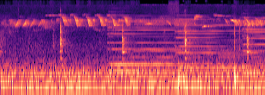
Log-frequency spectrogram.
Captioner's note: clock chimes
